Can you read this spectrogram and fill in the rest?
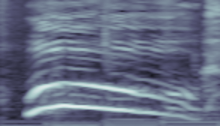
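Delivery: high, loud whoop of fun; excited whoop. Real, not acted. Host skating to the left, whooping loudly. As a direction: let out a big happy whoo.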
